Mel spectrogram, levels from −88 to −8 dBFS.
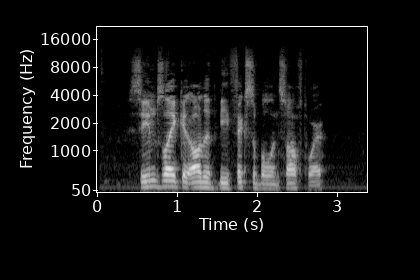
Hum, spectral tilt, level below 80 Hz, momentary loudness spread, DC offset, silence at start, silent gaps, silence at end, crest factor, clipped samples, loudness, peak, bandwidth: none; -4.5 dB/octave; -72 dBFS; 12 LU; under 0.1%; 0.45 s; none; 0.55 s; 20 dB; under 0.1%; -30 LUFS; -12 dBFS; 13 kHz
